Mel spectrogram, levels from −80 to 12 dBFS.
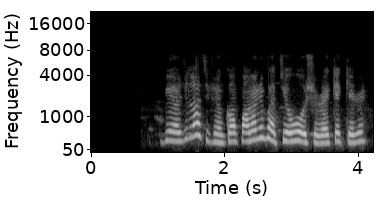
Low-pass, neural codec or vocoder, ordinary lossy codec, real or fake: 7.2 kHz; none; none; real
